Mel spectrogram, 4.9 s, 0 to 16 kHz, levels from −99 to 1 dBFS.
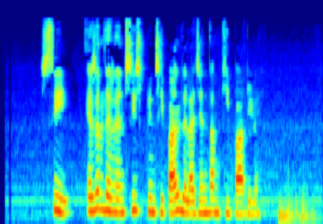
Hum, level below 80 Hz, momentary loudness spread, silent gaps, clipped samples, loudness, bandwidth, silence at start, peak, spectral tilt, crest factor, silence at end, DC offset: none; -58 dBFS; 16 LU; none; under 0.1%; -23 LUFS; 11.5 kHz; 0.65 s; -6 dBFS; -4.5 dB/octave; 20 dB; 0.25 s; under 0.1%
